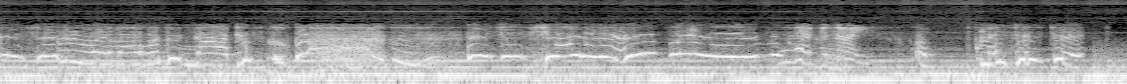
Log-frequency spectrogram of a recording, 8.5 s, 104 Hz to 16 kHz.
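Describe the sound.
A person screams and wails in distress over a muffled telephone line on a 911 emergency call to the Willoughby Hills police station on 16 November, the cries rising and falling in long wavering bursts mixed with other voices, steady and fairly loud throughout.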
